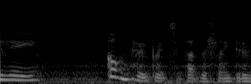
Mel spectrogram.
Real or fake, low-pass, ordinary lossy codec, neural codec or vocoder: fake; 7.2 kHz; none; codec, 16 kHz, 0.5 kbps, FunCodec, trained on LibriTTS, 25 frames a second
